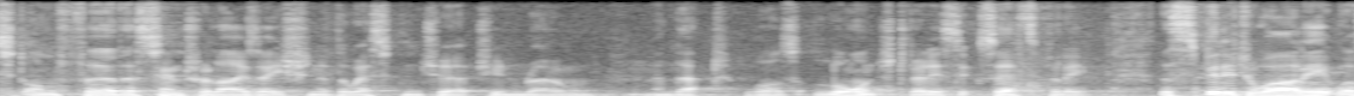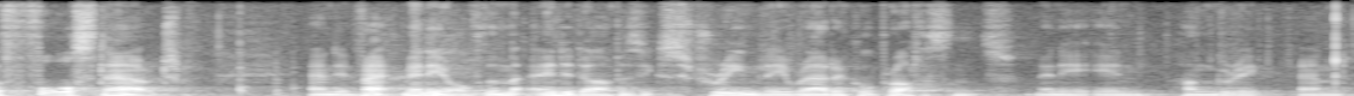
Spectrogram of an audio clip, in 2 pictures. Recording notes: Recorded 30 April 2012 at St Cecilia's Hall, Edinburgh.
